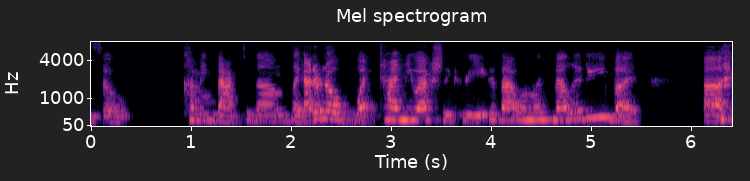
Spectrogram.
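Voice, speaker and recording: This woman uses a plain, everyday voice at a moderate speed, and her pitch varies in an ordinary way. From Western Arctic, Northwest Territories, Canada. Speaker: panel moderator. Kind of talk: panel moderation.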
